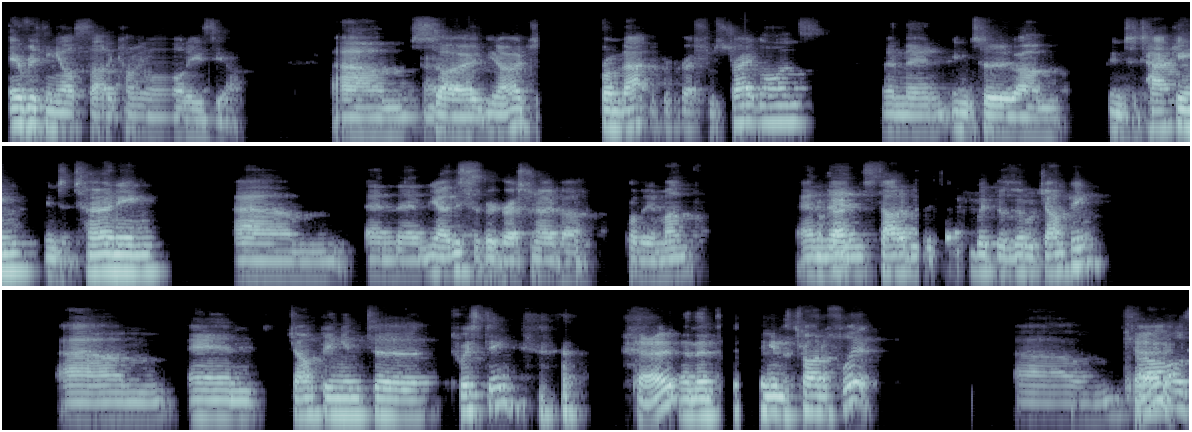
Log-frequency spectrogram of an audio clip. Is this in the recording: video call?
yes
